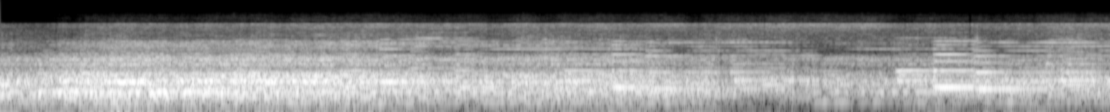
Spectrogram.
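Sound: airplane cabin engine drone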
